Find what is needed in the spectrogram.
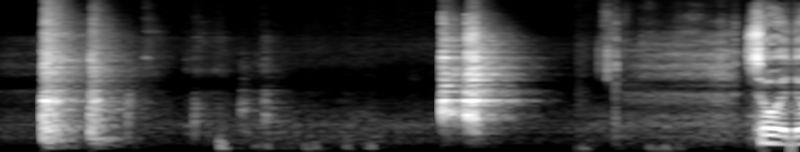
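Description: Hard plastic parts of a Keurig coffee maker being handled: a sharp clack, a few light clicks, then a short scraping rattle, as the water tank and its clear plastic water-filter holder are moved.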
